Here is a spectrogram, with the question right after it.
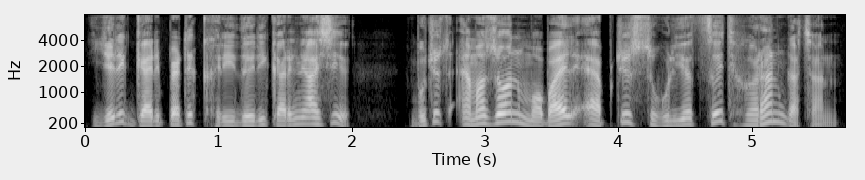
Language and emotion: Kashmiri, surprised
